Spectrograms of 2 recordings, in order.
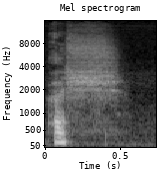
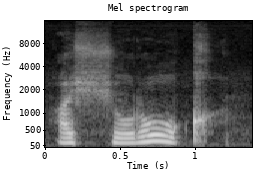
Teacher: Normally that would be al, but we have a sun sheen here, which is a sun letter. The lam becomes silent, so it'll be ash. And then the sheen with the dhamma, ashu, the ra with the dhamma, ashuru, and the wow, ashuruq, which is sunrise.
